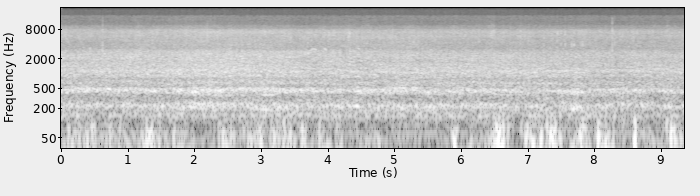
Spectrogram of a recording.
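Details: Honey bees flying around their hive in open weather, a dense continuous low droning hum with steady loudness, individual wingbeat tones blending into a broad murmur.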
